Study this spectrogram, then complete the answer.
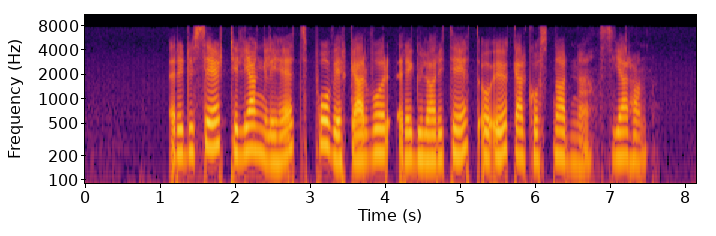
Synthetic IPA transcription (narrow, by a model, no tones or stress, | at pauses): ʔɾɛd̪ʉseːʈ̚t̪ʰɪljɛŋəlɪheːt̪pʰoːʋɪɾkəɾʋoːɾɾɛɡʉlɑɾɪt̪ʰeːt̪ʰo̰ːʔøːkəɾkʰɔst̪nɑd̪n̩ə̰siːəɾhɑn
